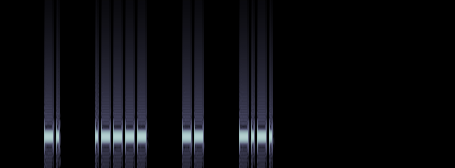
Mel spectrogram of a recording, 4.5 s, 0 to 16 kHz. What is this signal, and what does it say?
Morse code, heard as a keyed tone, about 40 wpm, spaced as for 19 wpm, 700 Hz. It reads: N1MC
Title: USA Call Signs - 4x Character Spacing - 40wpm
